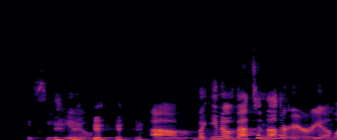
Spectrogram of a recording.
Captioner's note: laughing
